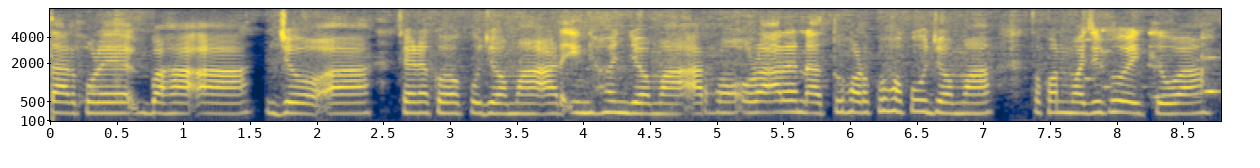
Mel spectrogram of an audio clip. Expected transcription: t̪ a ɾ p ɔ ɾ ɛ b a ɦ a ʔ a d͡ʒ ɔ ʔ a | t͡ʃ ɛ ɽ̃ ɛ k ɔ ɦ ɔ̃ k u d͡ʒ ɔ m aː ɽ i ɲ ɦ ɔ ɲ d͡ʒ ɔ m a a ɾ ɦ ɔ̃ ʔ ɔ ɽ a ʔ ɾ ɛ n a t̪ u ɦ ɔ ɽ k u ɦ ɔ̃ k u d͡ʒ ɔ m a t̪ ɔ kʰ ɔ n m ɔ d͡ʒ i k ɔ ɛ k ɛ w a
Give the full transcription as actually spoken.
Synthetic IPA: t̪ a ɾ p ɔ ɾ ɛ b a ɦ a ʔ a d͡ʒ ɔ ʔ a | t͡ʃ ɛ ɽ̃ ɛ k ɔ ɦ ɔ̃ k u d͡ʒ ɔ m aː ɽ i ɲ ɦ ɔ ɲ d͡ʒ ɔ m a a ɾ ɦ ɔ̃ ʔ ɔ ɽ a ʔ ɾ ɛ n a t̪ u ɦ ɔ ɽ k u ɦ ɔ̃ k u d͡ʒ ɔ m a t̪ ɔ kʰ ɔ n m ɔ d͡ʒ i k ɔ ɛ k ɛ w a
